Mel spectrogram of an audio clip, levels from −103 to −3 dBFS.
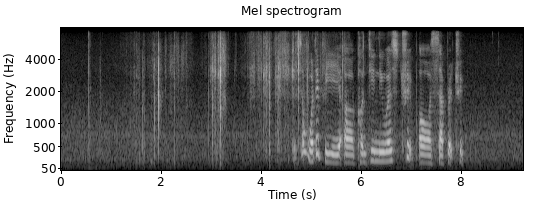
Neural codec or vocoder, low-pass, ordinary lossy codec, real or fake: none; 7.2 kHz; none; real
